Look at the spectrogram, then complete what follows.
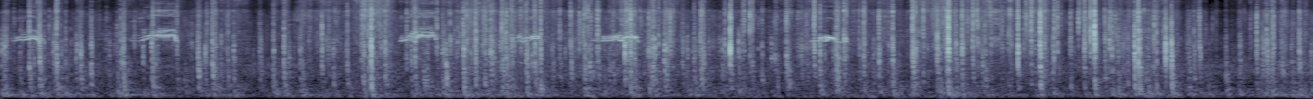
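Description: A flock of racing pigeons pecking feed off the loft's landing board: a rapid, irregular tapping of many beaks, with a few short high chirps now and then.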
